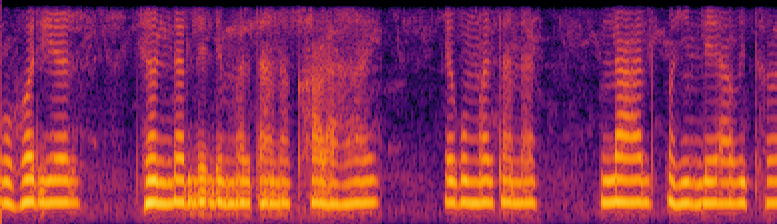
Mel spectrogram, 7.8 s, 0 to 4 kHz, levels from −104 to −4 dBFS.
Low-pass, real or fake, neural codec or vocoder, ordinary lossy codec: 3.6 kHz; fake; vocoder, 22.05 kHz, 80 mel bands, Vocos; none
